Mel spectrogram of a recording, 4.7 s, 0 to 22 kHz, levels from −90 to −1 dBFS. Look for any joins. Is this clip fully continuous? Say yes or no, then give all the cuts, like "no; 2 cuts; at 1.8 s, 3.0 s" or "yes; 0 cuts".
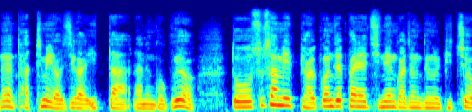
no; 1 cut; at 3.8 s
